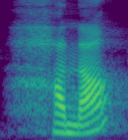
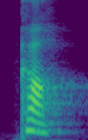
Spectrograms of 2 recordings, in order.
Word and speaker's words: 花: We use hana and not ka.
